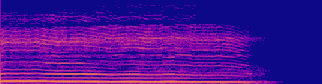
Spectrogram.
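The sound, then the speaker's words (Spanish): A single drawn-out, high-pitched wail from one voice imitating crying and sobbing, held steady for nearly two seconds and dipping slightly at the end. It is loud and stands alone. “Déjenme que estoy llorando.”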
